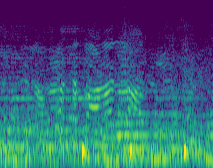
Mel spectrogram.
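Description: March music with a steady beat about two a second, over the chatter of a crowd.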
